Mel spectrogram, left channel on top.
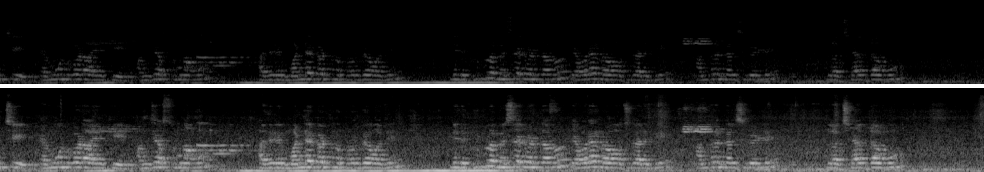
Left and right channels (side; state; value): left; quieter; 23.9 dB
